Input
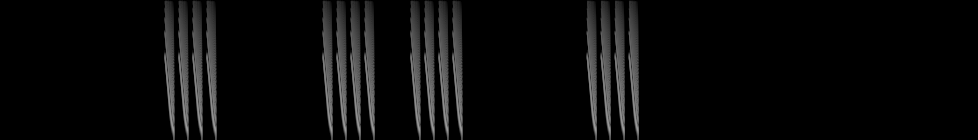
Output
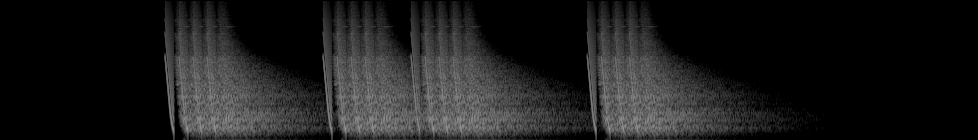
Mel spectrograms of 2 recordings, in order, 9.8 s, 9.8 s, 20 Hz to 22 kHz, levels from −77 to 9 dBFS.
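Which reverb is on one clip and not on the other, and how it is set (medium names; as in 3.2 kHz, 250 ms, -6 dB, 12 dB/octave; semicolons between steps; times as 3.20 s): algorithmic reverb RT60 2.4 s, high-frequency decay 0.45×, pre-delay 80 ms, DRR -4.5 dB; trim -7 dB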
